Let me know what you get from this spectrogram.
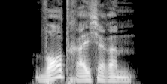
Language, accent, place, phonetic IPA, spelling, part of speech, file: German, Germany, Berlin, [ˈvɔʁtˌʁaɪ̯çəʁəm], wortreicherem, adjective, De-wortreicherem.ogg
- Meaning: strong dative masculine/neuter singular comparative degree of wortreich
